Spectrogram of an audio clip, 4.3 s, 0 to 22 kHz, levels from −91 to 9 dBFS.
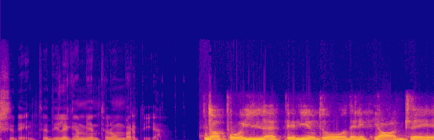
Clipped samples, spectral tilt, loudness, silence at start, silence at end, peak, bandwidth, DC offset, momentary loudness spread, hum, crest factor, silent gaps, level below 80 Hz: under 0.1%; -8 dB/octave; -14 LUFS; 0 s; 0 s; 0 dBFS; 7.6 kHz; under 0.1%; 18 LU; none; 14 dB; none; -48 dBFS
